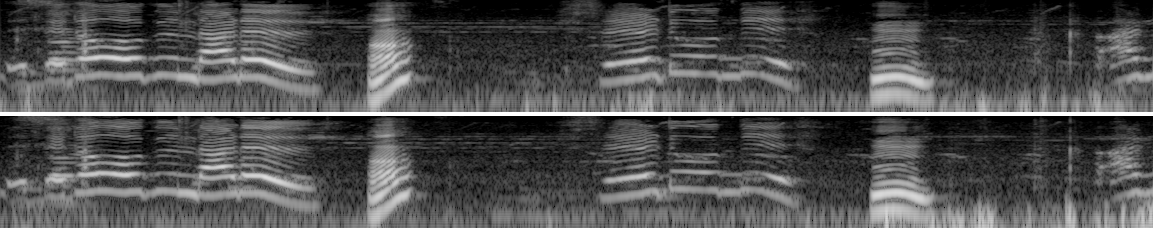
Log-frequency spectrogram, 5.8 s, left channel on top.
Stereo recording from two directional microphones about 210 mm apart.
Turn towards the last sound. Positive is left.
turn(degrees=-5)  # may be behind; listen again after turning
